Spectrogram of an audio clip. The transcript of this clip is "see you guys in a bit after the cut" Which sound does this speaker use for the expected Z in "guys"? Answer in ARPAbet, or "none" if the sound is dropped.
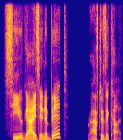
Z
